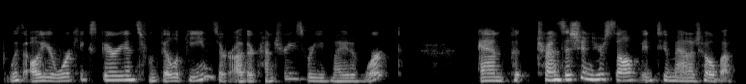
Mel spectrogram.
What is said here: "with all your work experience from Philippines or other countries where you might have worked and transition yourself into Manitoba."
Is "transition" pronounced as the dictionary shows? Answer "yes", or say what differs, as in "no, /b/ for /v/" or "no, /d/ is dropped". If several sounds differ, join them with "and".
yes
